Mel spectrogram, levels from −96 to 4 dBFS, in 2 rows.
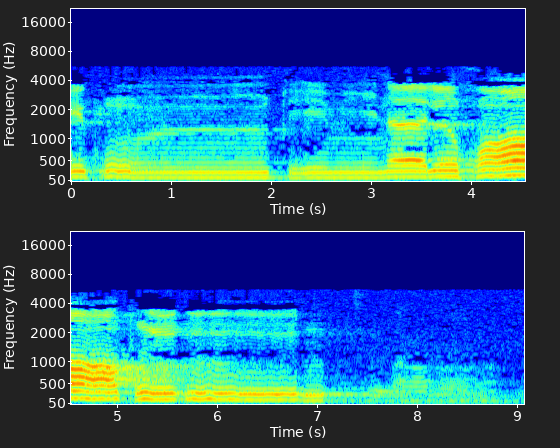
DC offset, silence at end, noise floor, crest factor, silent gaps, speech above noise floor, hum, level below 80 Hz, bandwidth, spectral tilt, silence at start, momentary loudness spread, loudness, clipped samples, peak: under 0.1%; 0.3 s; -48 dBFS; 20 dB; none; 24 dB; none; -60 dBFS; 5.8 kHz; -11 dB/octave; 0 s; 25 LU; -26 LUFS; under 0.1%; -6 dBFS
